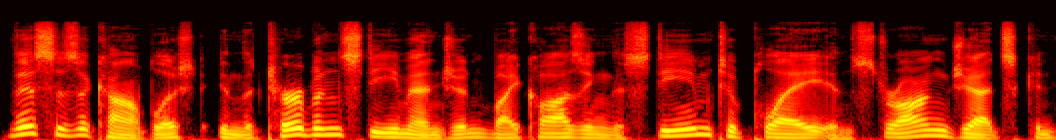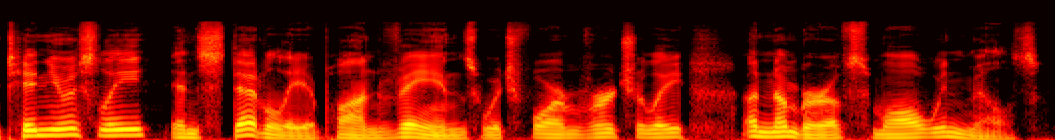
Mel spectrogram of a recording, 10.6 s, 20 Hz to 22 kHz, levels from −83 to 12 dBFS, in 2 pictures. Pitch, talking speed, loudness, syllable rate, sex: 115 Hz, 170 wpm, -17 LUFS, 4.9 syllables/s, male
